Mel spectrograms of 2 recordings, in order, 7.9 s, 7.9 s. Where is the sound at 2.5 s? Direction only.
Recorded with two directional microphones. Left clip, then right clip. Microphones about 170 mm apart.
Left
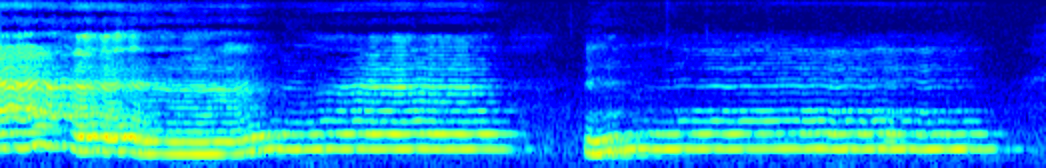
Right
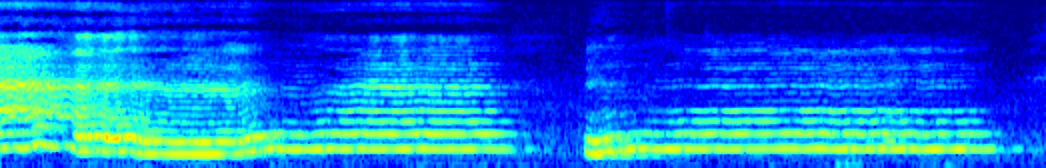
20° left (ahead or behind).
